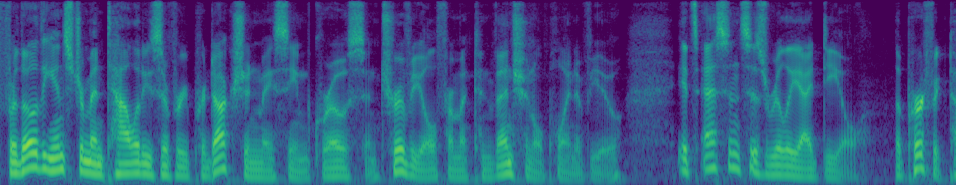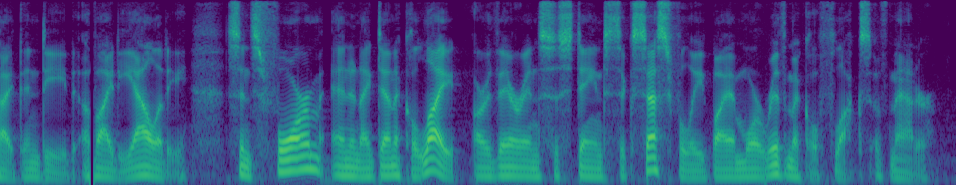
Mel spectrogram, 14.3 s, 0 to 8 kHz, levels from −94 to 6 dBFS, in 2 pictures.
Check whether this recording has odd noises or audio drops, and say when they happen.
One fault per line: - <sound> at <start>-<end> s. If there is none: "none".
- dropout at 7.8-7.9 s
